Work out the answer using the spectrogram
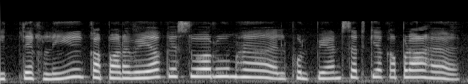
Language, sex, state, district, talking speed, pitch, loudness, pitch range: Hindi, female, Bihar, Jamui, 140 wpm, 315 Hz, -13 LUFS, 280-340 Hz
